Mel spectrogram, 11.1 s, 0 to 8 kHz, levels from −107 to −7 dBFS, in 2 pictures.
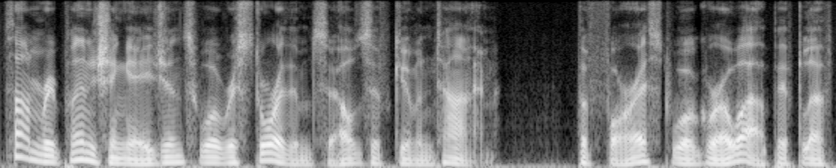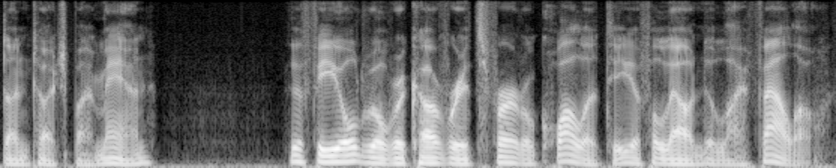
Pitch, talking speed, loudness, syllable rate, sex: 90 Hz, 165 wpm, -17 LUFS, 5.4 syllables/s, male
